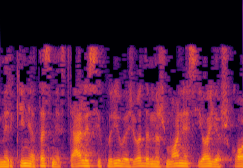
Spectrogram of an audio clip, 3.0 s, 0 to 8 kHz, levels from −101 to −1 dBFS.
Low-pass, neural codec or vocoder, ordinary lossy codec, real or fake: 7.2 kHz; none; MP3, 24 kbps; real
